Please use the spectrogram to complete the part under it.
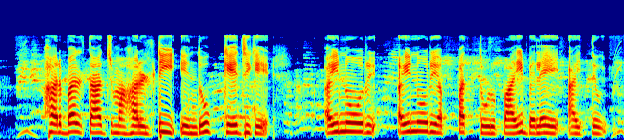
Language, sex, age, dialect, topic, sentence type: Kannada, female, 25-30, Mysore Kannada, agriculture, statement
